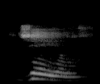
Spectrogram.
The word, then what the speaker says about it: gaol: It is the word jail, right? But it is spelled G-A-O-L, so it looks like gaolers, but I think it might even be pronounced jailers.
